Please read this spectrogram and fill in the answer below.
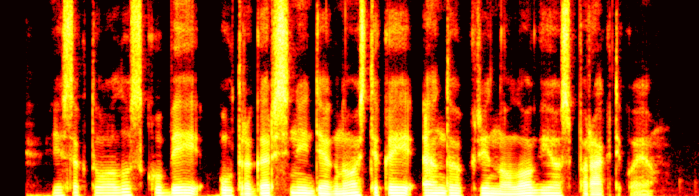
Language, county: Lithuanian, Klaipėda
